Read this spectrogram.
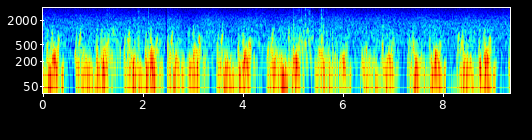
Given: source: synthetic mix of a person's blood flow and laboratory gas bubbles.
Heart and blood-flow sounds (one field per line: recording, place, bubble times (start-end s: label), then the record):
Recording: Doppler ultrasound of blood flow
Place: precordium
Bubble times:
1.21-1.57 s: bubbles
1.73-1.97 s: bubbles
2.04-2.21 s: bubbles
2.31-2.40 s: bubbles
4.93-5.42 s: bubbles
5.48-5.82 s: bubbles
From the record:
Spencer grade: 2 (many but less than half of the cardiac periods contain bubble signals, singularly or in groups)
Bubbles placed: anywhere in the cardiac cycle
